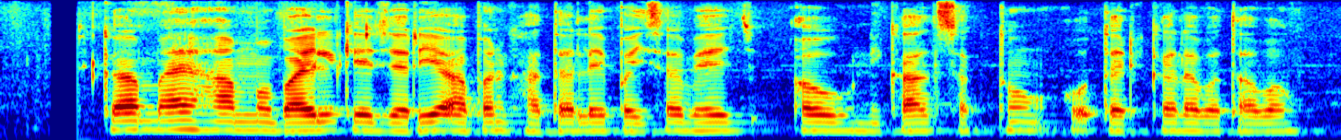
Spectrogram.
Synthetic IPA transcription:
kaːmɛ̃ːɦɐmːoːbaːɪlkezɐɾieɐpənkʰaːt̪alepɐɪsabʱeːd͡ʒɔːnɪkaːlsɐk̚t̪ɦũo̰ːt̪ɐɾiːkalabɐt̪aːwaːũ

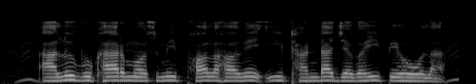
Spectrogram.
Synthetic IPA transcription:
alubukʰaɾmɔsmipʰəlɦəβeʔiʈʰaɳɖad͡ʒəɡəɦipeɦola

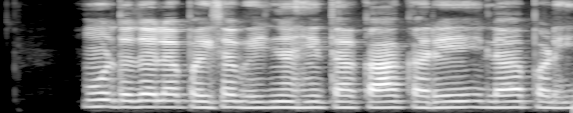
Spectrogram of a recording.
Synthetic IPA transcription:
muːɽd̪ɐd̪alapɐɪsabʱeːd͡ʒnaɦɛ̃t̪akaːkəɾelapɐɽ̤e

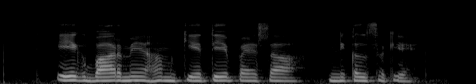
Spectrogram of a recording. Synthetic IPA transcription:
eːkbaːɾmẽɦəmkeːt̪epɛːsa | nɪkəlsəkẽː

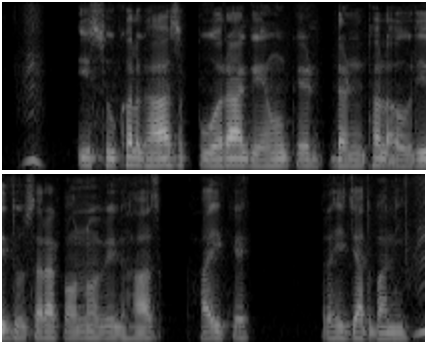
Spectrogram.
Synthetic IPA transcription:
ɪsukʰəlɡʱaːspuːɾaɡeːõkeɖə̃ɳʈʰələ̰ːɾid̪uːsɾakɔːnõbʱiɡʱaːs | kʰaːike | ɾəɦid͡ʒaːt̪baːniː

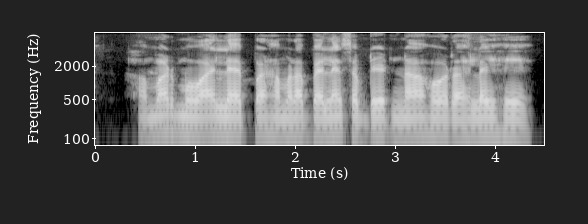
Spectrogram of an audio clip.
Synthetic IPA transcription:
hɐməɾmoːbaːɪlːɛːppɐɾɦɐmːɾabɛːlẽːnsɐp̚ɖeːʈnaɦoɾəɦləɦiɦɛː

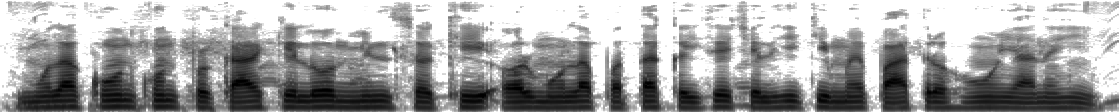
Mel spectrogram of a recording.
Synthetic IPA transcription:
moːlakoːnkoːnpɾəkaːɾkeloːdmɪlsəkʰiɔːɾmoːlapɐt̪akɐiset͡ʃəlikimɛ̃ːpaːt̪ɾəɦɦũjanɐɦĩ

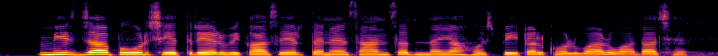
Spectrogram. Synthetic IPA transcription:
mɪɾd͡ʒapuːɾt͡ʃʰeːt̪ɾeɾʋɪkaːseːɾt̪ənesaːnsəd̪nəjaɦoːspiʈəlkʰoːlʋaːɾʋaːd̪at͡ʃʰe

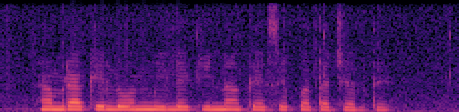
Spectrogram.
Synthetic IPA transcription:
hɐmɾakeloːnmɪlekinakɛːsepɐt̪at͡ʃəlt̪e

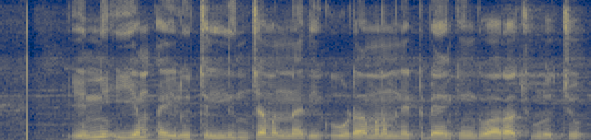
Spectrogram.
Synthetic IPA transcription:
e̞nːiʔiemɐjlut͡ʃelːiɲt͡ʃamɐnːɐd̪ikuːɽaːmɐnɐmne̞ʈːbaːŋkiŋɡd̪ʋaːɾaːt͡ʃuːɽɐt͡ʃːu

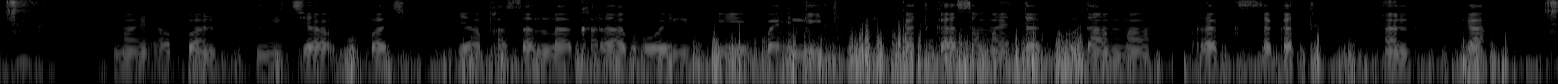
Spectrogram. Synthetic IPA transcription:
məjəpənmiɾd͡ʒaupəd͡ʒjapʰəsəlːakʰəɾaːbɦoɪlkepəɦli | kət̪kasəməjt̪əkɡod̪amːã | ɾək̚ʰsəkət̪ | hənɡa

